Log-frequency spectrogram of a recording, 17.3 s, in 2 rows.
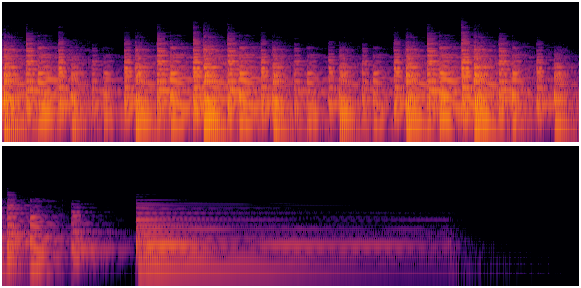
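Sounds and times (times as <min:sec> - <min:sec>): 
jazz accompaniment: 0:00.0 - 0:10.0.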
